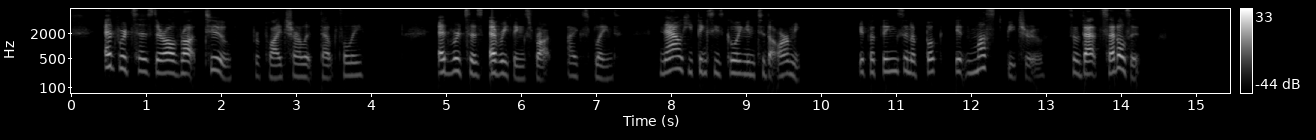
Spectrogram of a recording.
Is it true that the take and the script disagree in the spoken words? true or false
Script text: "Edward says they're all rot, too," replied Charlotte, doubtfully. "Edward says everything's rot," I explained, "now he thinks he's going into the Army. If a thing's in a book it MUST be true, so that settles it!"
false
